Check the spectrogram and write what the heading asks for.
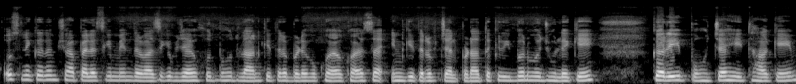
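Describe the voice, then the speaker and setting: A woman narrating a romantic novel aloud in a steady, even reading voice. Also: lowish voice.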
